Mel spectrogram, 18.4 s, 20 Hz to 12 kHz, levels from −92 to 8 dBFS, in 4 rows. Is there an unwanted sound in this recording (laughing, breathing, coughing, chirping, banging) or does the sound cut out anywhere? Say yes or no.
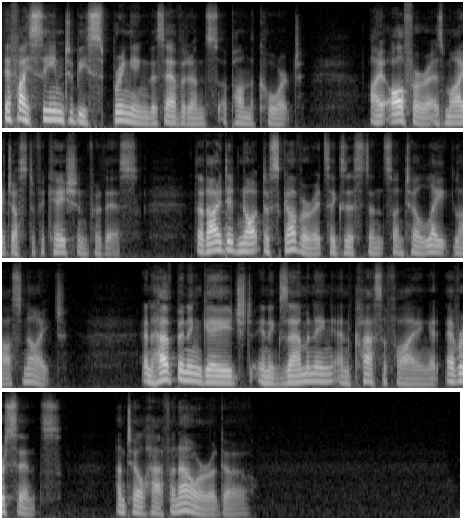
no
